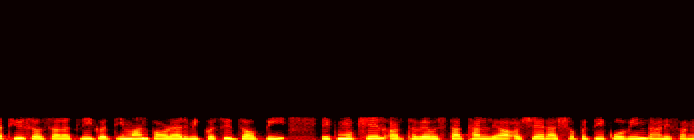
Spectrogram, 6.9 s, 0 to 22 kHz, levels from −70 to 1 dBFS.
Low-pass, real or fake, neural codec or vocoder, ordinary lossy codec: 3.6 kHz; fake; codec, 24 kHz, 0.9 kbps, DualCodec; none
